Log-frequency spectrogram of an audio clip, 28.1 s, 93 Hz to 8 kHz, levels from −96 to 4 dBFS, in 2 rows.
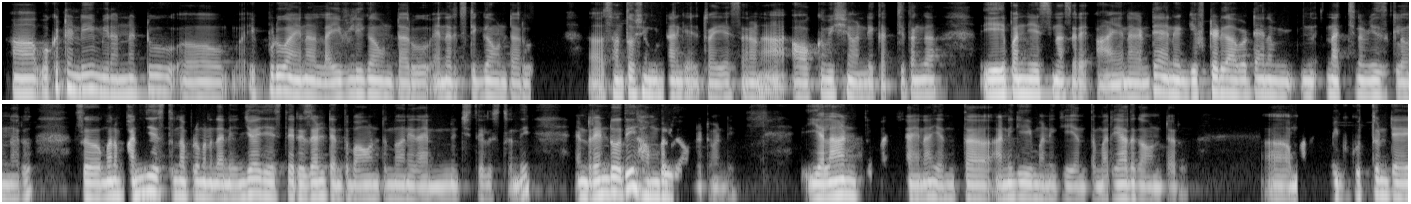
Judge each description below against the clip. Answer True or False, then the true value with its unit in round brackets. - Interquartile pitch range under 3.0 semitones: True (2.6 semitones)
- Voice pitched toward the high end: False (110 Hz)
